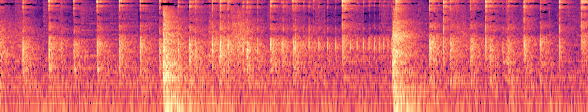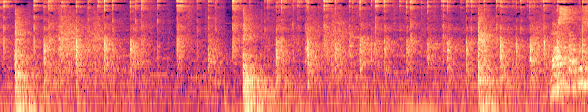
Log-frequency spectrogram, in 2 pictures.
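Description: Celluloid-type plastic table tennis balls clicking on the paddle and table as short backspin serves are played one after another, five serves each marked by a louder knock and followed by quick light bounces of the ball.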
